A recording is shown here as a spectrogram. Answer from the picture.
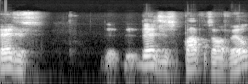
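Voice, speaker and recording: This is a man speaking with an Australian accent. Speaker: online news show host. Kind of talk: casual chat. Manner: halting.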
